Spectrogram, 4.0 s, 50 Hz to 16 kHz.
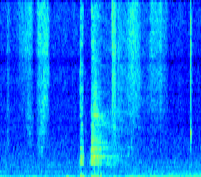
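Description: Low, steady rumble of engine and road noise heard inside the cabin of a 2017 Toyota Corolla moving slowly. A short thump comes about a second and a half in, followed by a few brief sounds and a faint click near the end.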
